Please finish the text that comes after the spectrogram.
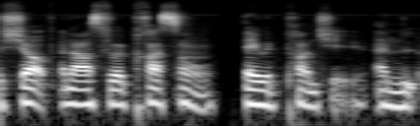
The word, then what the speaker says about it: croissant: But some people in America pronounce it croissant, right? Which is just not right at all. Because the real French would be croissant with the thing at the back of your throat.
